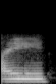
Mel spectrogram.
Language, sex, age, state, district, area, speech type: Sindhi, male, 18-30, Gujarat, Kutch, urban, conversation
